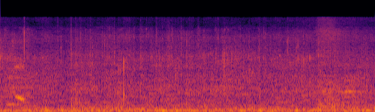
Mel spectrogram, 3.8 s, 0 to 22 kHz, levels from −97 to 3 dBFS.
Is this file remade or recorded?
remade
